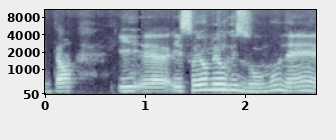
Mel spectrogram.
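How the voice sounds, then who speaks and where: A man with a French accent speaks in a dark, mellow tone and fairly even intonation. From France. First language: French (speaking Portuguese). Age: 30s. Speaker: lecturer on gamification, social impact professional. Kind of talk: online talk / webinar. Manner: hesitant, many fillers and repetitions.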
